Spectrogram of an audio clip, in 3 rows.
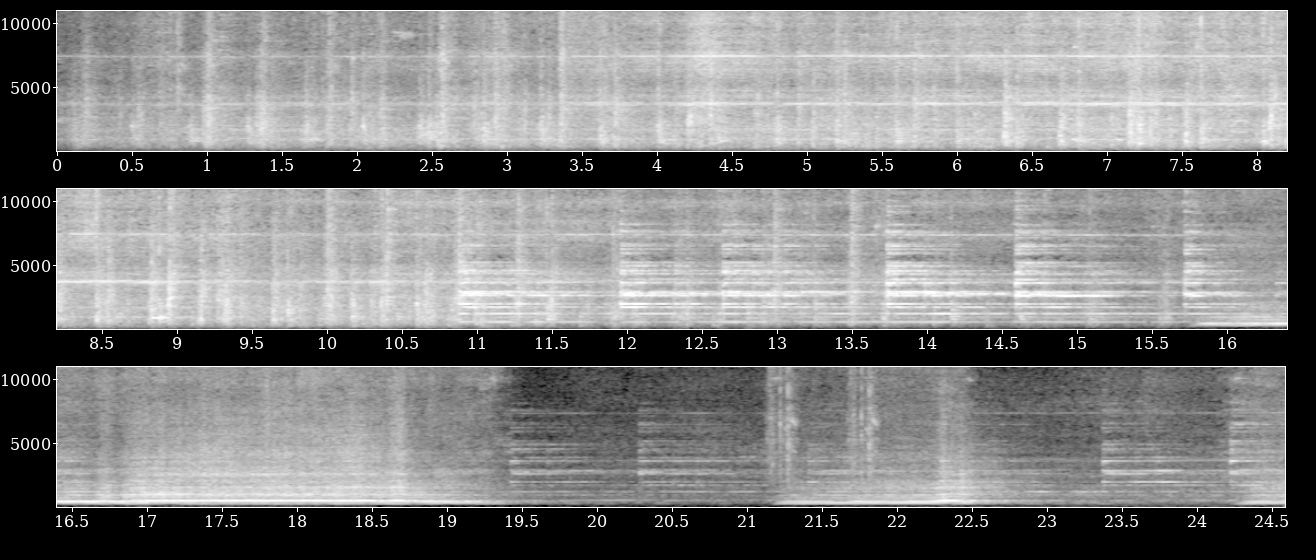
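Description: Southern Railway 154 steam locomotive running alone back to the depot, a loud, close rumble of wheels and machinery followed by long, piercing whistle blasts with a short gap between them.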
